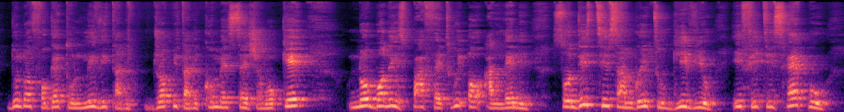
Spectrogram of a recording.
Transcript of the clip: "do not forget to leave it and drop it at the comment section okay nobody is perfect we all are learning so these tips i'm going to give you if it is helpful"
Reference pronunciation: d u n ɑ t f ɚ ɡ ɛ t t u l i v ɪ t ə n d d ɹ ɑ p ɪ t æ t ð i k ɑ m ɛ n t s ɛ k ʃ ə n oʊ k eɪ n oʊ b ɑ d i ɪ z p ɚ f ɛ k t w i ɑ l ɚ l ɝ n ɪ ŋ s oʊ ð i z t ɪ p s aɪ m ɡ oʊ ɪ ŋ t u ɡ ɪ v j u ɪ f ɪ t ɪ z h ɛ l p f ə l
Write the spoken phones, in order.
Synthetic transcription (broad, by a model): d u n ɑ t f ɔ ɡ ɛ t t u l i v ɪ t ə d d ɹ ɑ p ɪ t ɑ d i k ɑ m ɛ n t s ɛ ʃ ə n oʊ k eɪ n oʊ b ɑ d i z p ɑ f ɛ k t w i ɑ l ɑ l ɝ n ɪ s oʊ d i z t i s aɪ m ɡ oʊ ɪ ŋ t u ɡ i v j u ɪ f ɪ t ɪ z h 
